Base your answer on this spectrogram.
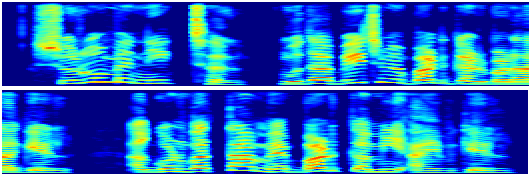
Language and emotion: Maithili, neutral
